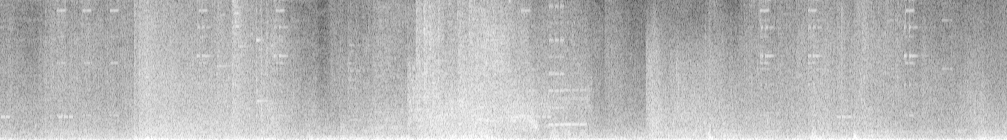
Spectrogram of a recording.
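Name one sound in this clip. Rapid gunfire bursts and rattles.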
